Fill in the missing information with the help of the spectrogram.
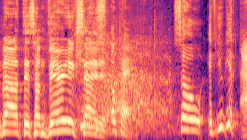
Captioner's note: laughter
